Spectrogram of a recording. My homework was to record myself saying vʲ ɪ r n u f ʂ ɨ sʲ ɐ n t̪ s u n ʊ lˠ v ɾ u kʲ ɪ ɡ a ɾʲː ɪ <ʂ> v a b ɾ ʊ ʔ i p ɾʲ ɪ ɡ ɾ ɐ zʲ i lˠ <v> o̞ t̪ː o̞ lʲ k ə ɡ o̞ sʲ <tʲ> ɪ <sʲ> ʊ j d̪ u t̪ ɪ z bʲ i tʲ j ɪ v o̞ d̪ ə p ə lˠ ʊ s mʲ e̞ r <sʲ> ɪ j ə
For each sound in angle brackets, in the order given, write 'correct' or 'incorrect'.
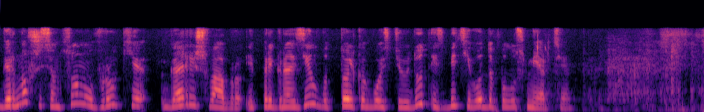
correct, correct, correct, incorrect, incorrect

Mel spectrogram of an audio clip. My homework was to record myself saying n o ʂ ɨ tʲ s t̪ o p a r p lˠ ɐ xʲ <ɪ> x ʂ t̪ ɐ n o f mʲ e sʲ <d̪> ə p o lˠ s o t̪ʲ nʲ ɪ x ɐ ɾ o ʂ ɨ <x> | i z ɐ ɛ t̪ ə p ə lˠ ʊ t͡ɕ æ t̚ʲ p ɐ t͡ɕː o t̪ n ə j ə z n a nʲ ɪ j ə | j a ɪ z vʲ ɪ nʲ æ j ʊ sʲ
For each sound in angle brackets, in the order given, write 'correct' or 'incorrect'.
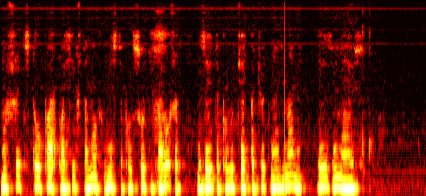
incorrect, incorrect, correct

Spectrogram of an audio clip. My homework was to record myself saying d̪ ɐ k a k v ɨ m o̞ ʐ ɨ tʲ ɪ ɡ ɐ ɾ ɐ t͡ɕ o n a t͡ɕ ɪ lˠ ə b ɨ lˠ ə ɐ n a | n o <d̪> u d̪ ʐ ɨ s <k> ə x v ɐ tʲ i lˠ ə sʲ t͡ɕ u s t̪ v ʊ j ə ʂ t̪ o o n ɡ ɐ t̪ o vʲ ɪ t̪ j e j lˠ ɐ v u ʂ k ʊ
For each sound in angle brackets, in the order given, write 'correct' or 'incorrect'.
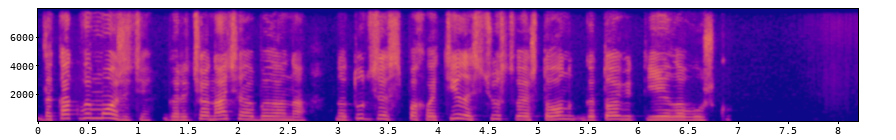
incorrect, incorrect

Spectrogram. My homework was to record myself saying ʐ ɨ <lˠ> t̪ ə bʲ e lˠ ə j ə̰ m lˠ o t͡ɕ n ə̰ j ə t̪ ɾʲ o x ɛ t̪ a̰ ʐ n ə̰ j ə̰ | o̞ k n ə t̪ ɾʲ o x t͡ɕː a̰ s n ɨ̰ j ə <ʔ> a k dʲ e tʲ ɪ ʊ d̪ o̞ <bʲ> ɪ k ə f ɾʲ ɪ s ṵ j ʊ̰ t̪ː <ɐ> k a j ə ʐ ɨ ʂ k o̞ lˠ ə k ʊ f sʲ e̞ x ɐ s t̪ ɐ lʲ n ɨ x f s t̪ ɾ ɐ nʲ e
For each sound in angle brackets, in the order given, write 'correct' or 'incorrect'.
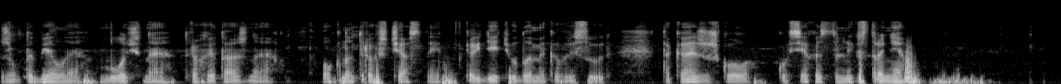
correct, incorrect, incorrect, correct

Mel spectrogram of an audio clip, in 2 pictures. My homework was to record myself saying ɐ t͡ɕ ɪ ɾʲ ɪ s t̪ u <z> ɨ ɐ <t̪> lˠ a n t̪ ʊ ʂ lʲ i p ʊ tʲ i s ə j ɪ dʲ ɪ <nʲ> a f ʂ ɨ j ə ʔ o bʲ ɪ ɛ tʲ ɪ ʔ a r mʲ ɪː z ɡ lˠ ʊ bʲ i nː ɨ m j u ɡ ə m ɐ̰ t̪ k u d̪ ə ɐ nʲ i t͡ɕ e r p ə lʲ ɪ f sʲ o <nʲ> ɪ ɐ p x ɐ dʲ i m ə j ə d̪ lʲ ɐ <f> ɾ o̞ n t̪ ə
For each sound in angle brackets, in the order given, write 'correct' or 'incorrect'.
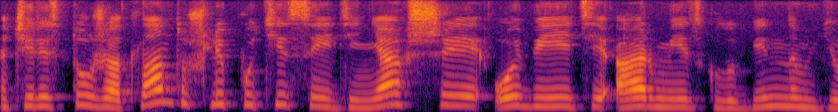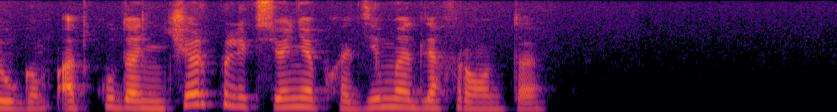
incorrect, correct, correct, correct, correct

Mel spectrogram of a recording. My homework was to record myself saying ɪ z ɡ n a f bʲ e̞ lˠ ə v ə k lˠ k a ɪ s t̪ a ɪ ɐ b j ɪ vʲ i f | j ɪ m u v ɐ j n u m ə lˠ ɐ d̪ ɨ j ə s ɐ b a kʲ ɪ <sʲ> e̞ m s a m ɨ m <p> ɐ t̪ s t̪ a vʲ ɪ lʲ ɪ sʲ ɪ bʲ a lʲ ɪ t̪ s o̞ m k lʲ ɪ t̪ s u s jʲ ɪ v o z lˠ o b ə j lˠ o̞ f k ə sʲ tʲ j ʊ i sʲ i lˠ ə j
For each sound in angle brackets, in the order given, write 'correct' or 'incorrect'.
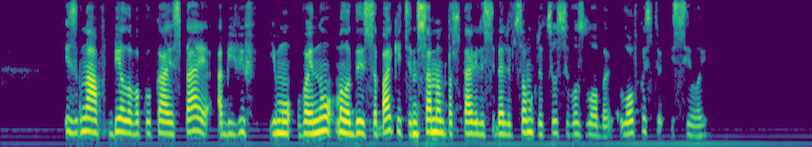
incorrect, correct

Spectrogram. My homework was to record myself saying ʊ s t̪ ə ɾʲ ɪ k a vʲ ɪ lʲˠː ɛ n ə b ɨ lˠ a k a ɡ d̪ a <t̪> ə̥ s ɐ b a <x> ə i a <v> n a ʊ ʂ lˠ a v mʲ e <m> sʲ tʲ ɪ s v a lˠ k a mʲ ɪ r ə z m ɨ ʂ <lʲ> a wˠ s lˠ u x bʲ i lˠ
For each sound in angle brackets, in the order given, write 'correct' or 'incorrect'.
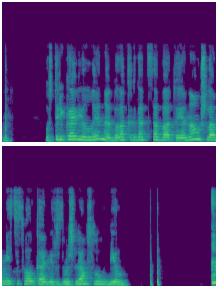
correct, incorrect, incorrect, incorrect, correct

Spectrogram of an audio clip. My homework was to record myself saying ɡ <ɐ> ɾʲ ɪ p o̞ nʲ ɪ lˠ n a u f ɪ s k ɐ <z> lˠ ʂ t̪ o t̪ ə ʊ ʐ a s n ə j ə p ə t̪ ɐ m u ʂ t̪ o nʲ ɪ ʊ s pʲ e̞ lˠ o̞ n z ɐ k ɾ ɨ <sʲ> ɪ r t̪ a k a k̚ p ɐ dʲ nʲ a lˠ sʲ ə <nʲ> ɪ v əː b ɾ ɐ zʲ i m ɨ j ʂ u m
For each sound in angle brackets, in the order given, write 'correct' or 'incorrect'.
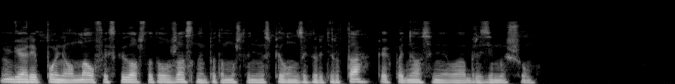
incorrect, correct, incorrect, correct

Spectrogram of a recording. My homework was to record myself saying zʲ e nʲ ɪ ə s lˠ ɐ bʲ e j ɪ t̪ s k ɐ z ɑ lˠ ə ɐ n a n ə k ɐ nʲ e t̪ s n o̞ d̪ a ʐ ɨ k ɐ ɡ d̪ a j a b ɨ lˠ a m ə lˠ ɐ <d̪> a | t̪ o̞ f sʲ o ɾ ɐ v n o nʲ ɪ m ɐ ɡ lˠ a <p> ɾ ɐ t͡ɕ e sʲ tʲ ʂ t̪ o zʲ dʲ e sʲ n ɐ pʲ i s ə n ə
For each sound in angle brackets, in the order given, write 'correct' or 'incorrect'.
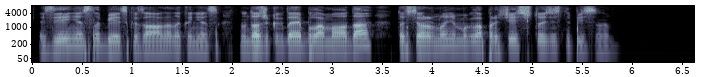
correct, correct

